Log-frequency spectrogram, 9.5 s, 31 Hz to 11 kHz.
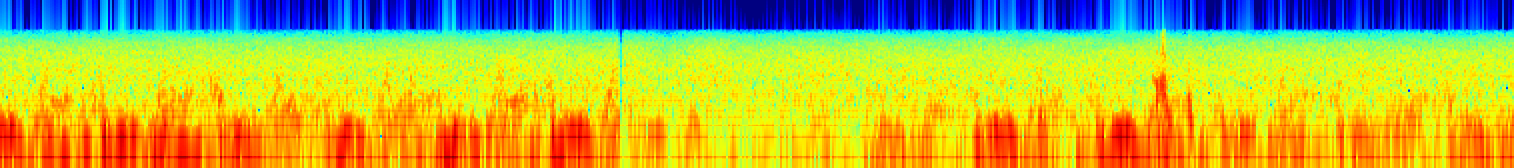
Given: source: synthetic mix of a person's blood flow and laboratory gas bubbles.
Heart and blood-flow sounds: Doppler ultrasound of blood flow; precordium
7.19-7.35 s: bubbles
7.40-7.49 s: bubbles
From the record:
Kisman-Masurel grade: 113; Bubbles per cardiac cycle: 1 to 2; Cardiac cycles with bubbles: 1 to 10%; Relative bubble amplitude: loud (0.450 to 0.775); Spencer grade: 1 (occasional bubble signal discernible with the cardiac motion signal, with majority of cardiac periods free of bubbles); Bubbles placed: anywhere in the cardiac cycle

